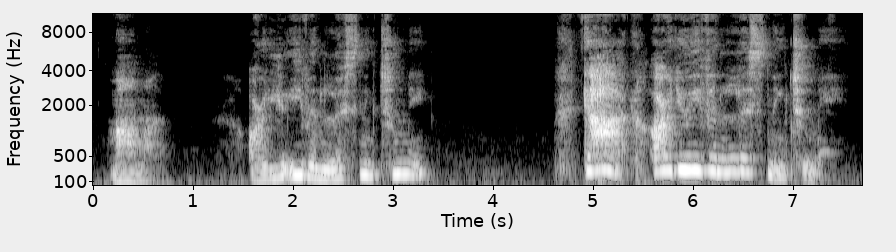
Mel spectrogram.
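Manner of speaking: anguished crying out, very high pitched. Retelling crying out to mama, imitating own crying plea. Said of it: "I would cry out to my mama".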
